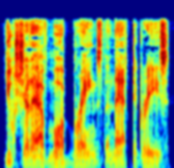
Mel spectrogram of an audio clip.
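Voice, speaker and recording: A man voicing a gruff grumbling agency chief. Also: deep voice, measured pace, a bit bright, no echo, clean studio sound. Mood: snarling. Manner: snarling, grumbling. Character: gruff older male chief of a secret agency.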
